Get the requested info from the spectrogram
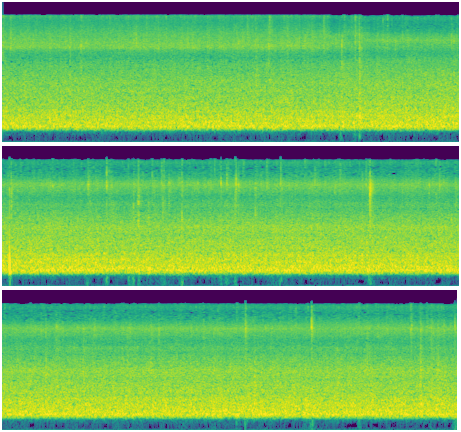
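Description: Heavy rain falling steadily as an even hiss, with a few sharp ticks standing out, the loudest about seven seconds in and another about twelve seconds in.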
